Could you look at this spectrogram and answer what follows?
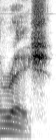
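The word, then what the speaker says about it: ריש: be longer than the reish. So, reish. It's hard to get used to saying it that way, but that's the way it's supposed to be said.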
